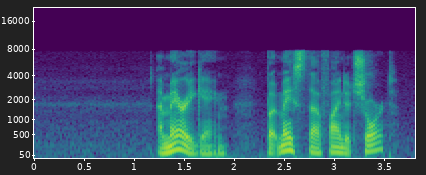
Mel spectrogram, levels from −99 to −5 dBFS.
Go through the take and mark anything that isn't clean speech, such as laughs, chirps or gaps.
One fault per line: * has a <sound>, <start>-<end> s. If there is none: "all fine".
all fine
